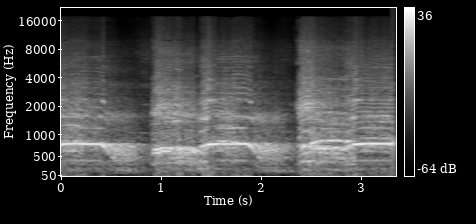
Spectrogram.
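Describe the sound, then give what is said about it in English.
A church audience shouts amen, giving three loud, sustained collective shouts in quick succession, each a roaring mass of voices with brief dips between them. “Somebody shout your amen 3 times.”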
